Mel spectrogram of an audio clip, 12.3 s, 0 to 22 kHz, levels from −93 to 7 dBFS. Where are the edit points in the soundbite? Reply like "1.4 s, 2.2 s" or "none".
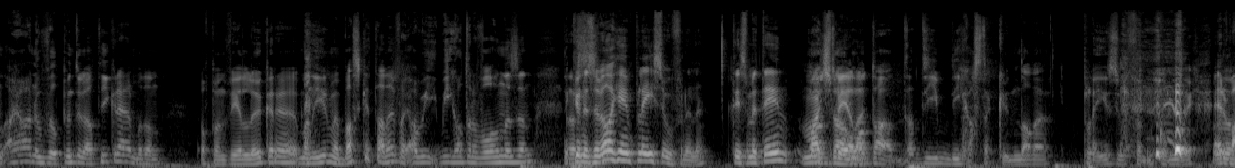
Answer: none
